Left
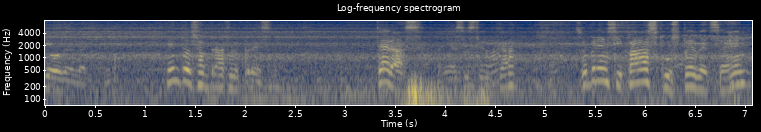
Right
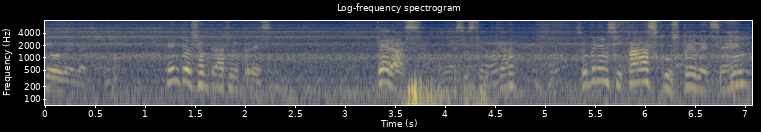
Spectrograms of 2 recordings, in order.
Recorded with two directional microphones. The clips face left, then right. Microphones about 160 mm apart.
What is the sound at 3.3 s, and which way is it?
Speech, centre (ahead or behind).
